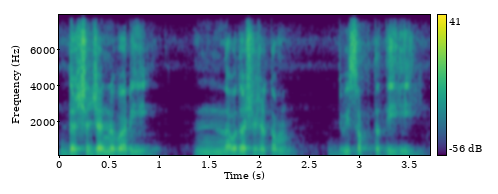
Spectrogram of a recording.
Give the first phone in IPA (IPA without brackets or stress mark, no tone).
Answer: d̪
